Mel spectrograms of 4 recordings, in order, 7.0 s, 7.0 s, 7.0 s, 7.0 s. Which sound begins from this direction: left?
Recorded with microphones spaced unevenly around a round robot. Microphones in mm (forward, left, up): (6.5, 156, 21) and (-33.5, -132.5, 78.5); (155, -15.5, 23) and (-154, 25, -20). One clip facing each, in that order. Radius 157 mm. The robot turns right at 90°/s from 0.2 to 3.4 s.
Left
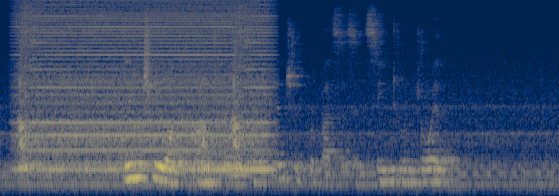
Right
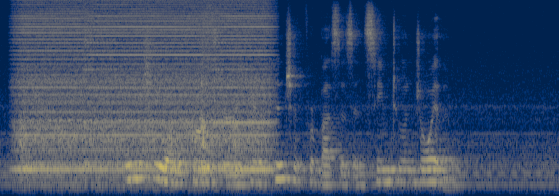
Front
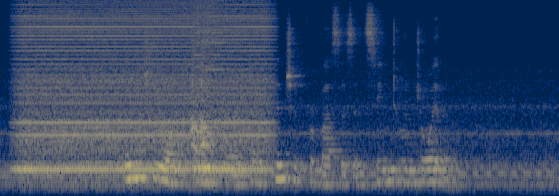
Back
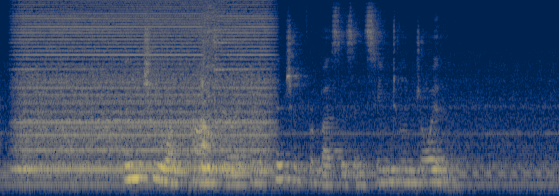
A woman speaking, at 1.5 s.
